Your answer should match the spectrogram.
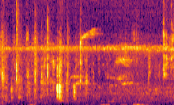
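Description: Near silence: faint outdoor background with a few soft ticks and two short high chirps about a second in, over a thin steady high tone.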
